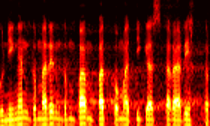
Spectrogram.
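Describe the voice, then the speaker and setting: This is a man speaking. He has a Jakarta accent. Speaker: Islamic preacher. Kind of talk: sermon. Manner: interactive, asks audience questions.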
